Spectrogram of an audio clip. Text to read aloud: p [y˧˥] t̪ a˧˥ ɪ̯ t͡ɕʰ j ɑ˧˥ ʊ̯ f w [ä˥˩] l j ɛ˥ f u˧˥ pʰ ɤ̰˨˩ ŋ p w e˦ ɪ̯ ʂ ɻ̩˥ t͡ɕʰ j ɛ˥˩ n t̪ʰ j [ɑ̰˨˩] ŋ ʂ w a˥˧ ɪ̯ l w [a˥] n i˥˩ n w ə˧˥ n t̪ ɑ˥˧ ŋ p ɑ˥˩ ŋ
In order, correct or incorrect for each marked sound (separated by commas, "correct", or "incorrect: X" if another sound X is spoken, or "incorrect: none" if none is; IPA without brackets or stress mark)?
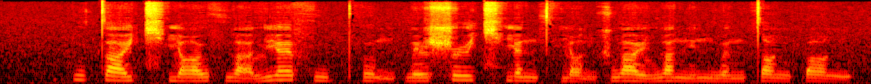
incorrect: u˧˥, incorrect: ä̰˨˩, correct, incorrect: a˥˧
